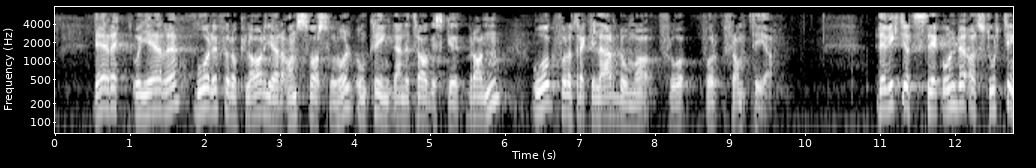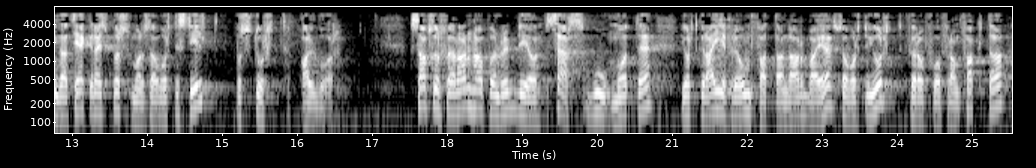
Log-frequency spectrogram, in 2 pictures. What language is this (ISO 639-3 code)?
nno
